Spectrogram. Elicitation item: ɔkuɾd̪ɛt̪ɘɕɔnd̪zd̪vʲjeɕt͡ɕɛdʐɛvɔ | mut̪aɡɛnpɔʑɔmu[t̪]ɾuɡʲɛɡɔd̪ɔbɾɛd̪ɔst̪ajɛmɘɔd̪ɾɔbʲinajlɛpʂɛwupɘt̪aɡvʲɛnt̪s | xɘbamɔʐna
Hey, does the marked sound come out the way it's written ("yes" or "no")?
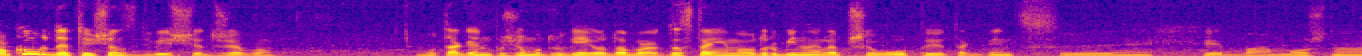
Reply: no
